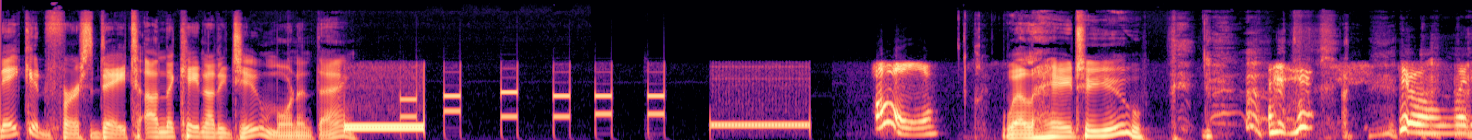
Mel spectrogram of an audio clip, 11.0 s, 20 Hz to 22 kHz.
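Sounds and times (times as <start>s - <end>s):
speech: 0.0s - 2.8s, 7.6s - 11.0s
steady continuous phone tone: 2.6s - 6.1s
laughter: 8.8s - 11.0s.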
